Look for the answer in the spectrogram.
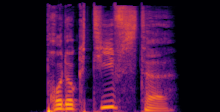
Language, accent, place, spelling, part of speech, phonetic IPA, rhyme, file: German, Germany, Berlin, produktivste, adjective, [pʁodʊkˈtiːfstə], -iːfstə, De-produktivste.ogg
- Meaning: inflection of produktiv: 1. strong/mixed nominative/accusative feminine singular superlative degree 2. strong nominative/accusative plural superlative degree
